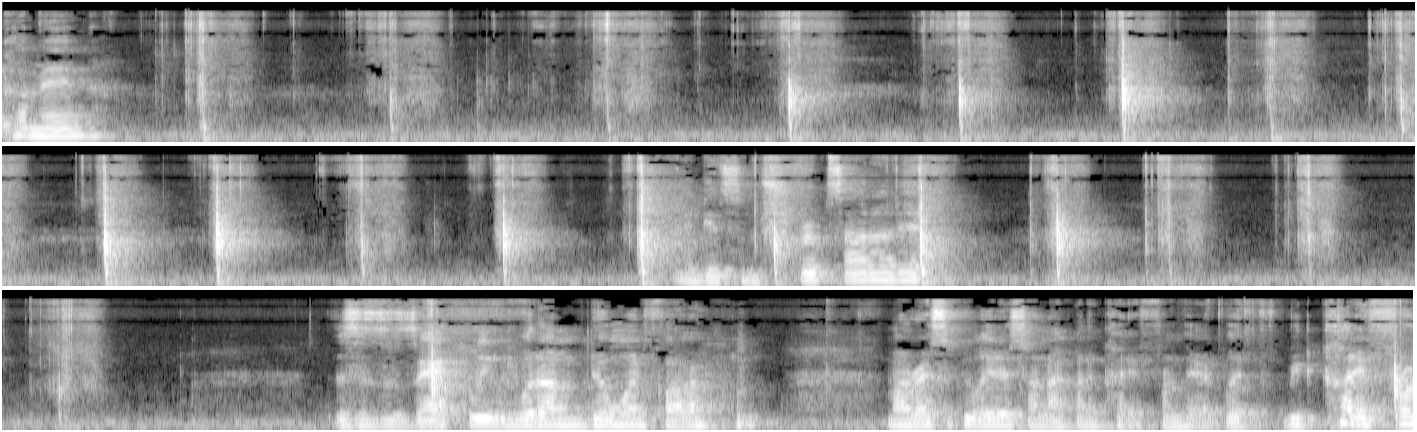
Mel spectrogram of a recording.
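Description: A knife chops through crisp vegetables on a wooden board with steady, quick taps.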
